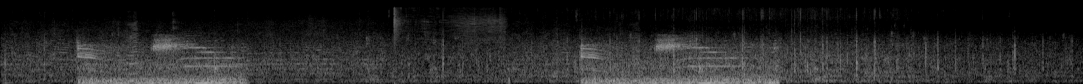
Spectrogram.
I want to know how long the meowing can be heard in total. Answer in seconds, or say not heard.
4 s.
